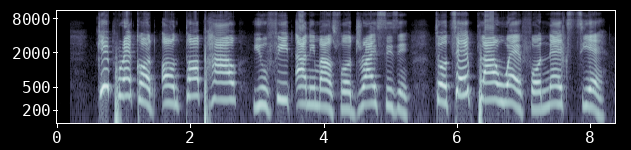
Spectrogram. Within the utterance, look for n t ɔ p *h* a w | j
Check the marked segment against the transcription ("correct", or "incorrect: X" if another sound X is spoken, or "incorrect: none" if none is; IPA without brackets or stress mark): correct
